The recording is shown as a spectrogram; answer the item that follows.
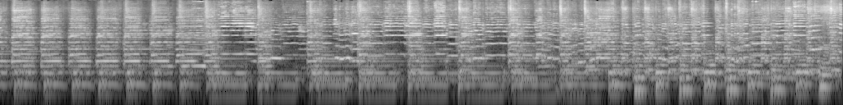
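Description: Live acoustic jam: a fiddle plays the melody over acoustic guitar chords strummed in a steady rhythm, with a piano accordion filling in underneath.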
